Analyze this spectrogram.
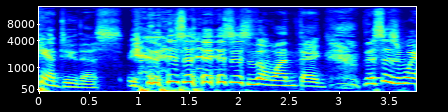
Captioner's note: laughing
